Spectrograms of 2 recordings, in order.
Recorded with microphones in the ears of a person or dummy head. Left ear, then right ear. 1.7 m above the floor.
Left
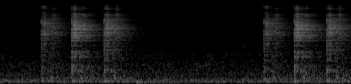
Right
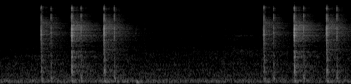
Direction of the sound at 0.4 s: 50° right (ahead or behind).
